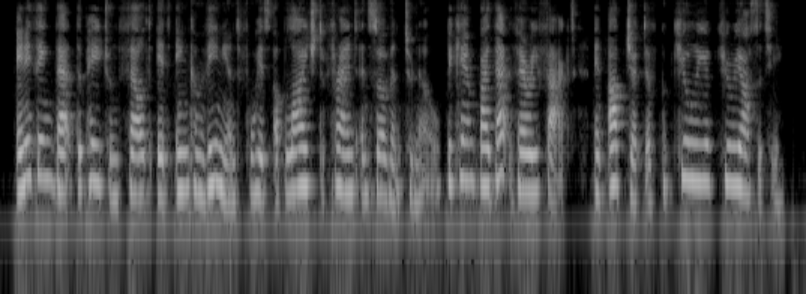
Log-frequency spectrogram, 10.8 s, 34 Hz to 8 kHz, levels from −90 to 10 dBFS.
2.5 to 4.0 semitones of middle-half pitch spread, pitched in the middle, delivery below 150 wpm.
No: average, 3.3 semitones; high, 240 Hz; average, 140 wpm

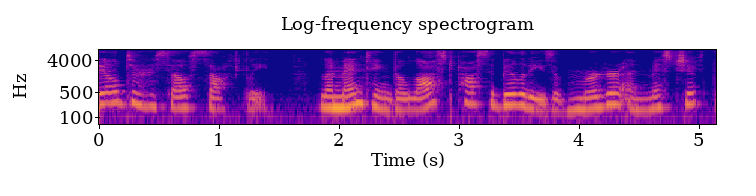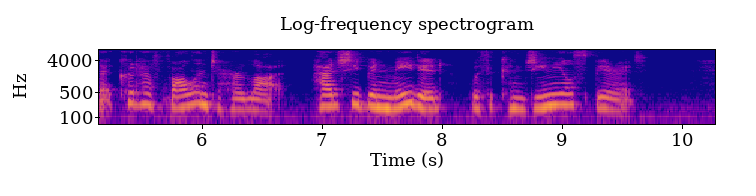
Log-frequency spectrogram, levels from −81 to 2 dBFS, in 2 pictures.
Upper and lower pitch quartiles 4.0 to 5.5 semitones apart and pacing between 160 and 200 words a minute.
Yes: average, 4.4 semitones; average, 165 wpm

